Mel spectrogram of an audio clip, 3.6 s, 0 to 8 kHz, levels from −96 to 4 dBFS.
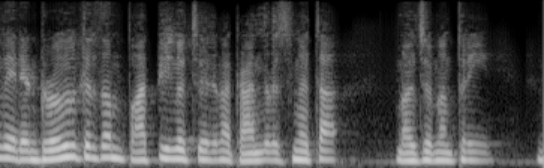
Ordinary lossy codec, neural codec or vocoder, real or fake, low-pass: none; codec, 16 kHz, 0.5 kbps, X-Codec, HuBERT features, trained on general audio; fake; none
